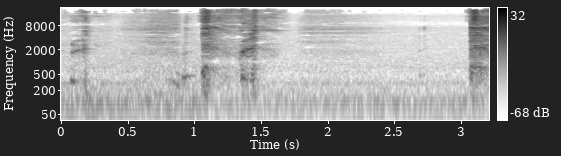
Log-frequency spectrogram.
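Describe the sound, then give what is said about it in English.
Several sharp coughs, a quick pair near the middle and another at the end, each a harsh burst of breath separated by quiet pauses. “Like coughing.”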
